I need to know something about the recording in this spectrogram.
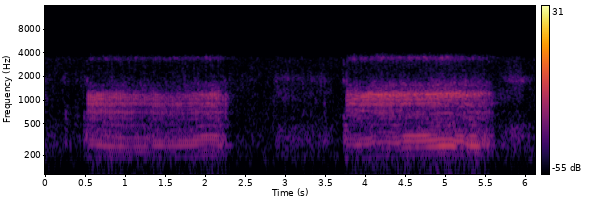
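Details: Snoring from a sleeping grandmother.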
